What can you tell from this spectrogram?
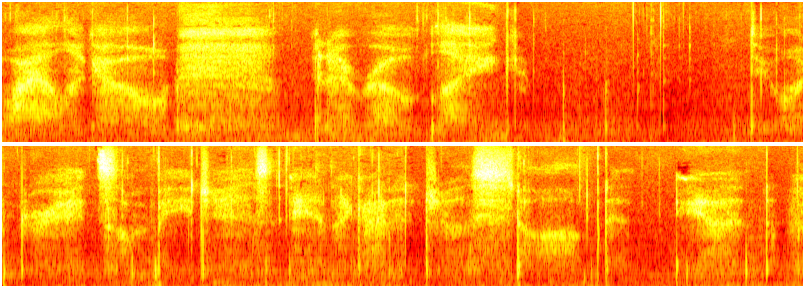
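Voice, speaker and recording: Whispering from a woman, with noticeable background noise behind her. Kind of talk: ASMR whispered ramble to camera. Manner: whispered, soft-spoken.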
